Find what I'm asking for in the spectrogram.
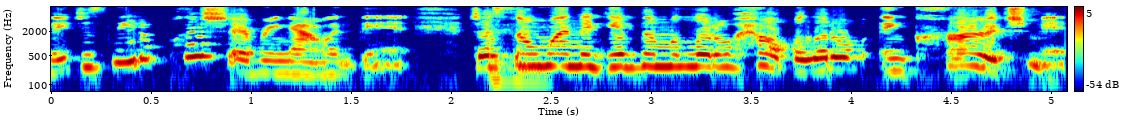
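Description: There is noticeable background noise in this clip. The woman's intonation is lively. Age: 30s. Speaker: mental health advocate and family guardian. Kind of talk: interview conversation.

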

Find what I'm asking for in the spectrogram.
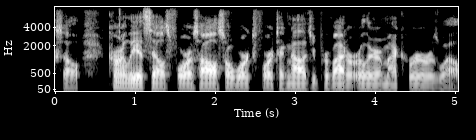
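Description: Speaking fairly quickly in a normal speaking voice, a man with an American accent talks at a fairly low pitch. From US Midwest, Detroit, Michigan. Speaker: business executive. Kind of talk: interview.

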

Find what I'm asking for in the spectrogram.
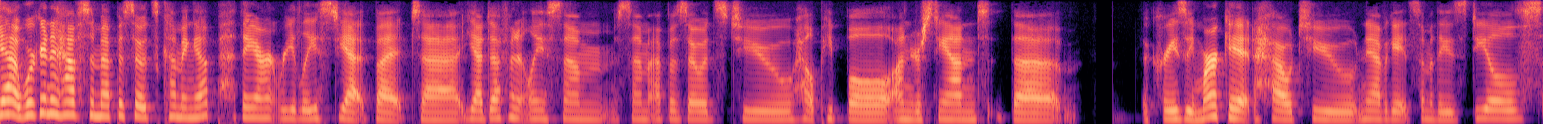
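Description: A woman talks at a moderate pace with hardly any pauses, ordinary pitch variation and a normal speaking voice. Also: medium pitch for a woman, very clean recording, silent background. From Michigan. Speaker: physician and real estate agent. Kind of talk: interview conversation.

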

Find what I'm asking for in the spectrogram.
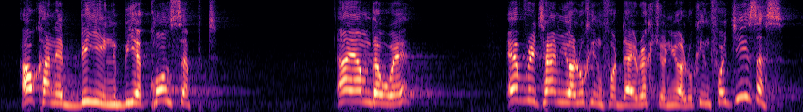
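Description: A man with an extremely high pitch speaks in a raised, projected voice at a moderate pace. His tone is animated and his intonation lively, with long, frequent pauses. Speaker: senior pastor. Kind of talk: sermon. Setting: church. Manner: animated, rousing pulpit delivery, urging the congregation to shout back; repetitive, emphatic, persuasive.

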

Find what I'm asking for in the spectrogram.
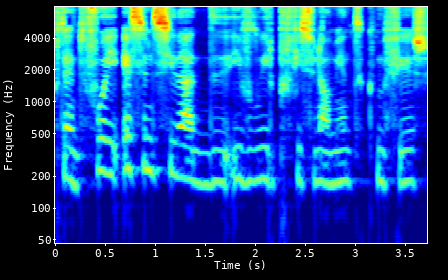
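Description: A woman speaks in an unremarkable speaking voice, fairly low in pitch. Her pace is moderate, with ordinary pitch variation. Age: 30s. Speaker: television producer and business co-founder. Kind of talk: casual chat.

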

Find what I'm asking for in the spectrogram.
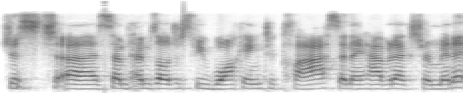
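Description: The woman has an American accent and a medium pitch. She talks at a very fast pace. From New York City. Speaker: college student athlete. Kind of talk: interview. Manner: hesitant with many fillers.

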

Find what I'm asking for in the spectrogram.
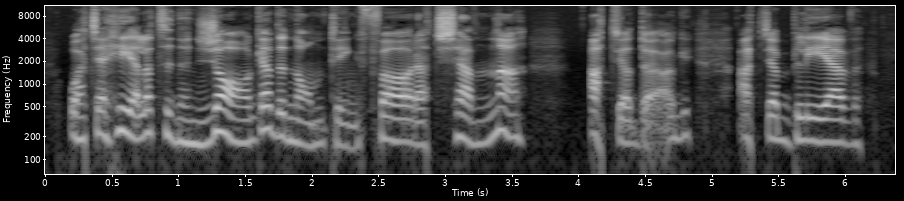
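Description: A woman speaks fairly slowly in a fairly low voice with ordinary pitch variation. The recording is very clean, with a silent background and a dry, close sound with no echo. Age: 40s. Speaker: life coach. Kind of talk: casual monologue. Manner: animated.

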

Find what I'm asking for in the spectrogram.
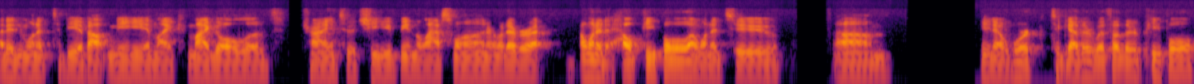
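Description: In an American accent, a man with a very deep, low pitch speaks at a moderate pace with monotone, flat intonation. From Kansas. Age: 40s. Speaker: insurance analyst and ultrarunner. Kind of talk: casual chat.

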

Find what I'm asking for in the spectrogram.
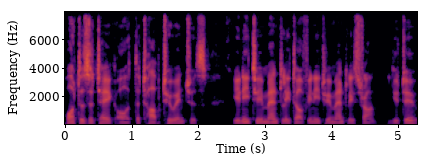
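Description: On a very clean recording with a silent background and a dry, close sound with no echo, a man with an Irish accent speaks at a very deep, low pitch in a fairly even intonation. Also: fairly quick pace. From Ireland. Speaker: mindset coach and former rugby player. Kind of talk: casual interview.

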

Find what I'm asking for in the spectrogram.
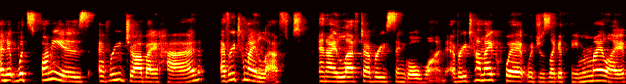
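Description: A woman's unremarkable speaking voice, fairly high in pitch with ordinary pitch variation, at a fairly quick pace. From New Jersey. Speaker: PR firm owner. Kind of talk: casual chat.

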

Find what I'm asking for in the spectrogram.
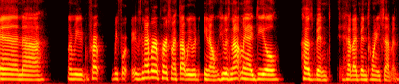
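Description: Against a quiet background, a woman with an ordinary speaking voice talks at a fairly quick pace, with a fairly low pitch and fairly even intonation. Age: 50s. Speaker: CEO of a PR agency. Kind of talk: casual interview.

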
